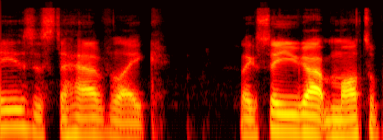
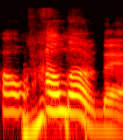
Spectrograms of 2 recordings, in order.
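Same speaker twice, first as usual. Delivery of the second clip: put-on voice, pitched higher; 11 semitones higher than usual.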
